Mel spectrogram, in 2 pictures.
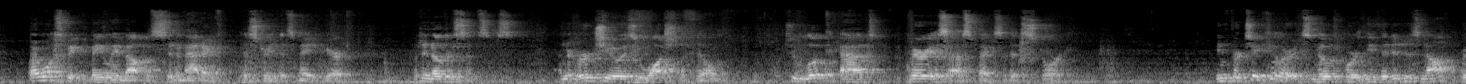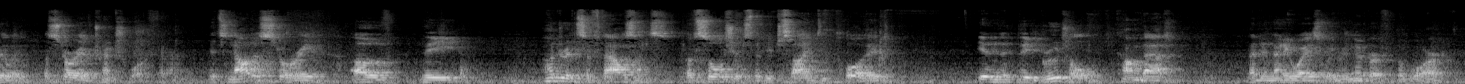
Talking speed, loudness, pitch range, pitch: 150 wpm, -19 LUFS, 100-125 Hz, 115 Hz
